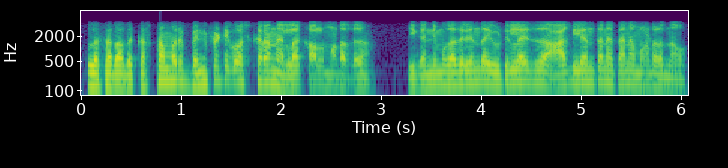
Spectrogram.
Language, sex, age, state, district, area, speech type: Kannada, male, 18-30, Karnataka, Koppal, rural, conversation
